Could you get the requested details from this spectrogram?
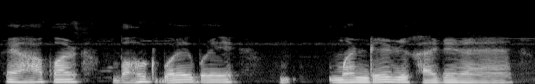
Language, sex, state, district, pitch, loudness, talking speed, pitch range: Hindi, male, Chhattisgarh, Balrampur, 105 Hz, -15 LUFS, 100 wpm, 100-110 Hz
